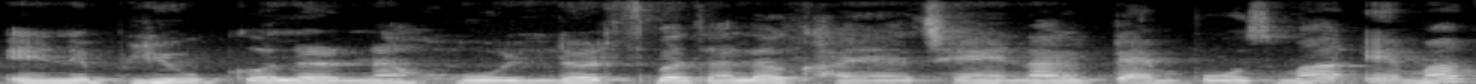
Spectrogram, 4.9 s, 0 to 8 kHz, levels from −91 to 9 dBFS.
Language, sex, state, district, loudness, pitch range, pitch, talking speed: Gujarati, female, Gujarat, Gandhinagar, -14 LUFS, 210-225 Hz, 215 Hz, 145 wpm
